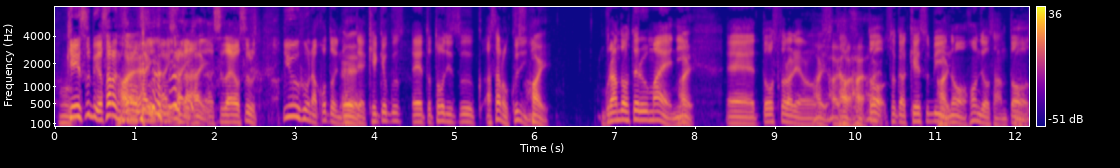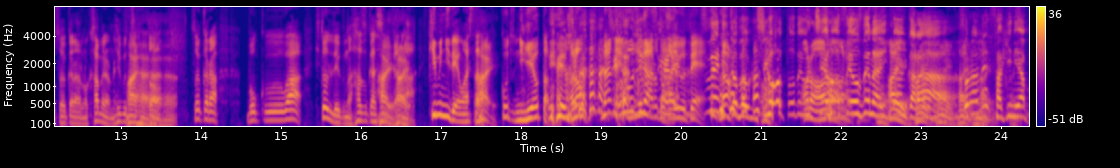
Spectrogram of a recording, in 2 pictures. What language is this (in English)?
Japanese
